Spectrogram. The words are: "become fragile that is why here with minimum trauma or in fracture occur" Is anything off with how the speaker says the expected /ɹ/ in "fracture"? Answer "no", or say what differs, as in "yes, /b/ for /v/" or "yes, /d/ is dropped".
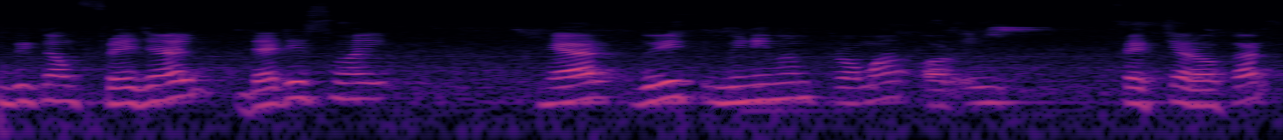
yes, /ɹ/ is dropped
